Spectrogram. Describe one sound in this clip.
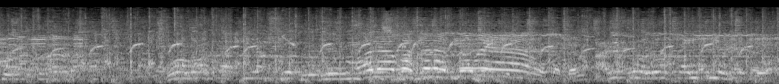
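Toy horses' motors whir and click as they walk.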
